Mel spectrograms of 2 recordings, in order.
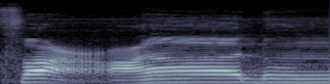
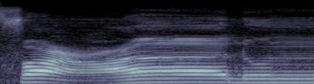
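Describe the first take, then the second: Both takes have the same delivery.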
